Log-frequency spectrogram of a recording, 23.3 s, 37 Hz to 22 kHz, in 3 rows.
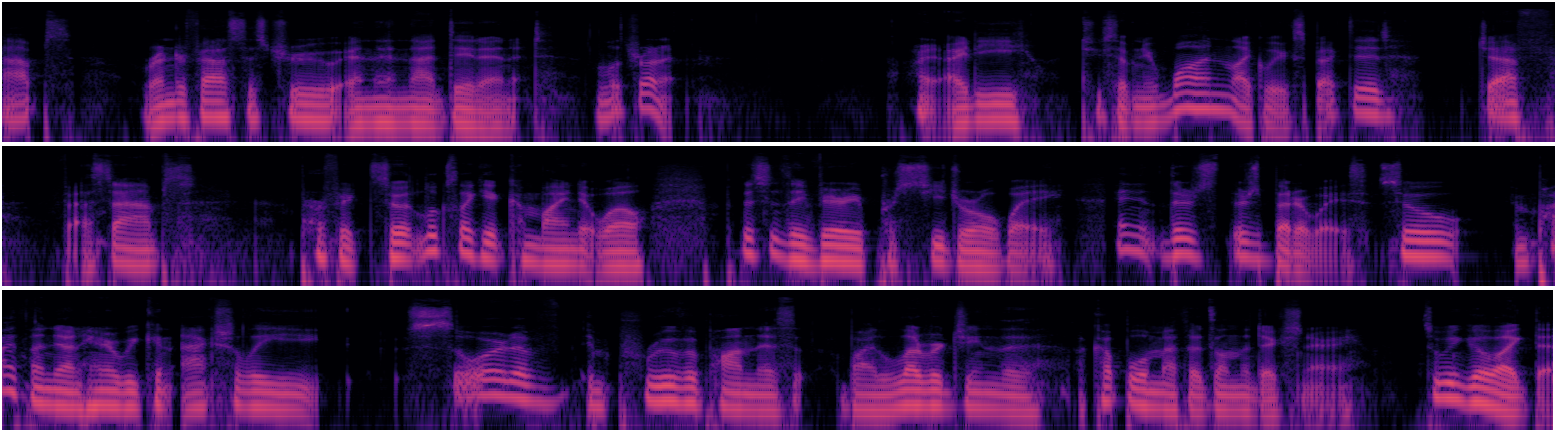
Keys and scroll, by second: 3.8 ctrl+r.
